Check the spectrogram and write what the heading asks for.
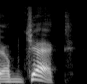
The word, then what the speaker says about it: object: When remember when you're using as a verb, it should be down to upper intonation. So I object. I object, Your Honor.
